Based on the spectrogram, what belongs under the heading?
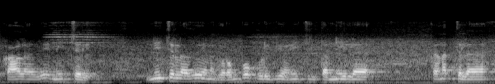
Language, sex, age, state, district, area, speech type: Tamil, male, 18-30, Tamil Nadu, Namakkal, rural, spontaneous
